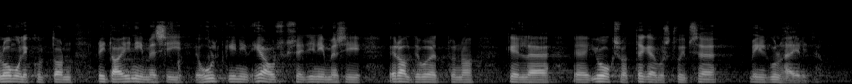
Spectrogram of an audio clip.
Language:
Estonian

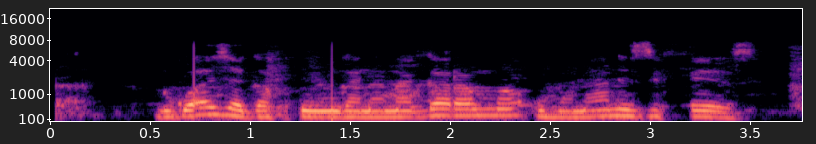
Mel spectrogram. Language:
Kinyarwanda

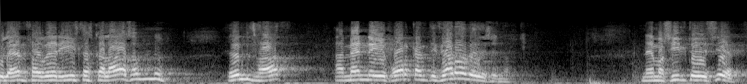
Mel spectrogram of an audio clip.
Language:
Icelandic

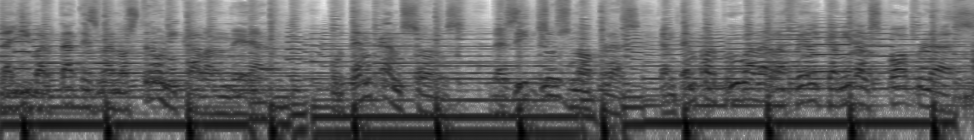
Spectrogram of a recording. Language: Indonesian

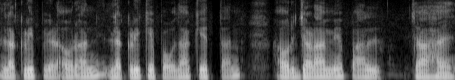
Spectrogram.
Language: Magahi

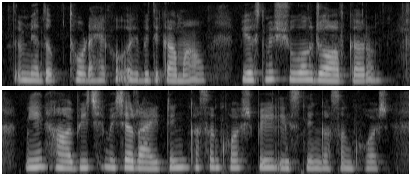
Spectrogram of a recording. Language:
Kashmiri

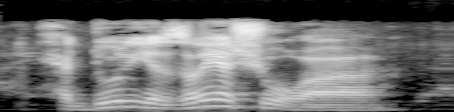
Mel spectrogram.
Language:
Kabyle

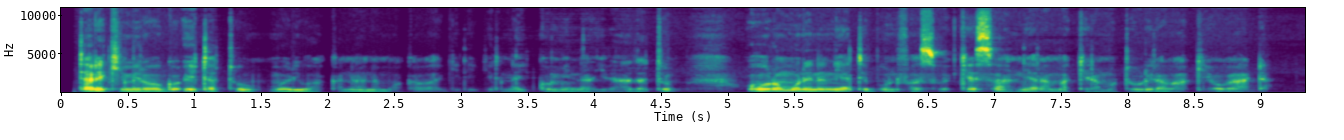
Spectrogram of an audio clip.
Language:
Kikuyu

